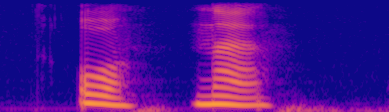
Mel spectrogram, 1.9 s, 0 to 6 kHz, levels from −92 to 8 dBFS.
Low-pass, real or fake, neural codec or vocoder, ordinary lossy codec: 5.4 kHz; real; none; none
